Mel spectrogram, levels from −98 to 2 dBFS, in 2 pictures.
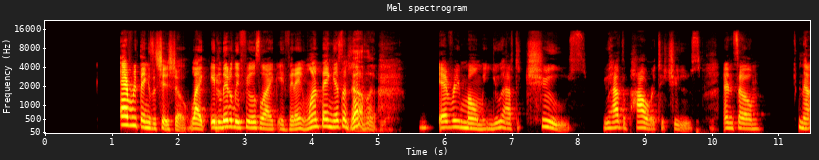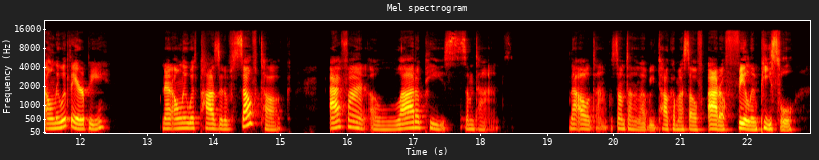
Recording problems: none

